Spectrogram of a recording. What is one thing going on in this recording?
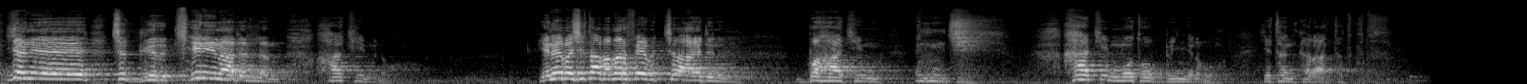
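A middle-aged man speaks loudly and theatrically in drawn-out bursts.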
